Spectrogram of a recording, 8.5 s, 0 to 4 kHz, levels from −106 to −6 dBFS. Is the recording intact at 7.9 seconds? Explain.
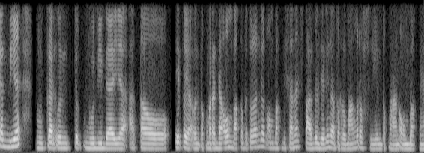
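Yes, the speech at 7.9 seconds is intact, with only the narrow sub-4 kHz band of ordinary A-law telephone coding to be heard there.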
